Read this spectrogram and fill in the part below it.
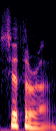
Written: Cythera

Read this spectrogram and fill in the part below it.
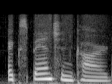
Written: expansion card

